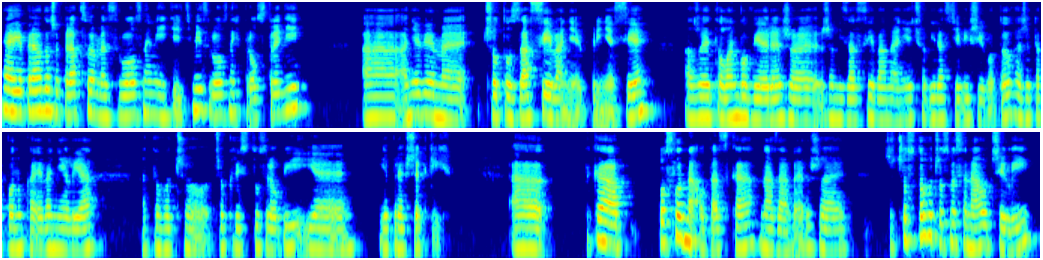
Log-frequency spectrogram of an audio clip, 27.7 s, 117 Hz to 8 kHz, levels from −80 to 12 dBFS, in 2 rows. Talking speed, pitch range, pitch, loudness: 140 wpm, 160-185 Hz, 170 Hz, -25 LUFS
